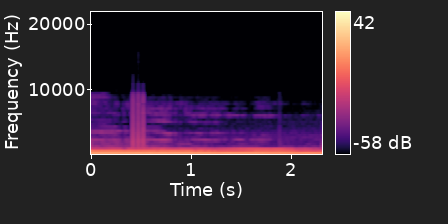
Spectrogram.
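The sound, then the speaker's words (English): A person imitates a wolf howl with one long, loud, sustained vocal tone whose pitch sinks slowly throughout. “protecting wolves for future generations. Howl!”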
